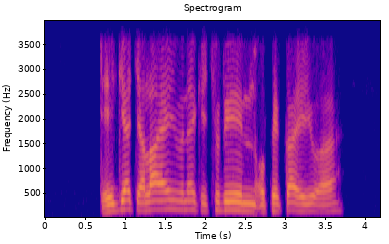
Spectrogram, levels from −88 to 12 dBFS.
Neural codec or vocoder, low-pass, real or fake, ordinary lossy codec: none; 3.6 kHz; real; Opus, 64 kbps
